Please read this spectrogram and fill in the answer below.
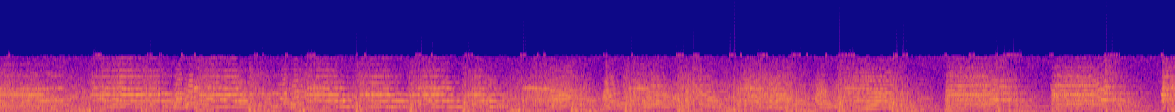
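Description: Orchestral music with brass, played with strong accented beats about twice a second.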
